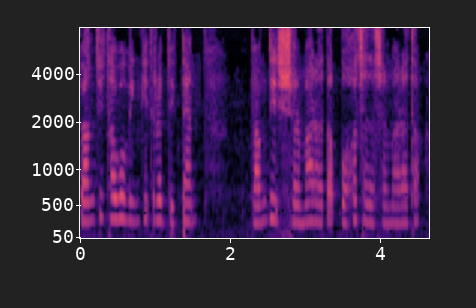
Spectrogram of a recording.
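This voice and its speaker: A woman's voice: high voice, steady tone, a little fast, warm tone. A woman casually telling a fan fiction story in a chatty way, correcting herself as she goes. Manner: chatty, with fillers and self-corrections.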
